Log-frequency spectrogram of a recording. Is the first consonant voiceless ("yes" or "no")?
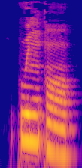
yes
